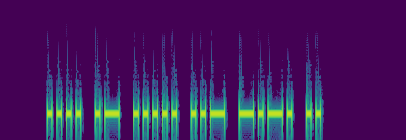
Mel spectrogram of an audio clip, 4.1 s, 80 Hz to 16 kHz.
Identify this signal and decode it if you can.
Morse code, heard as a keyed tone, about 25 wpm, 700 Hz. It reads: HA5UCI
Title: DXCC-100 Call Signs - 6 Characters - 25wpm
